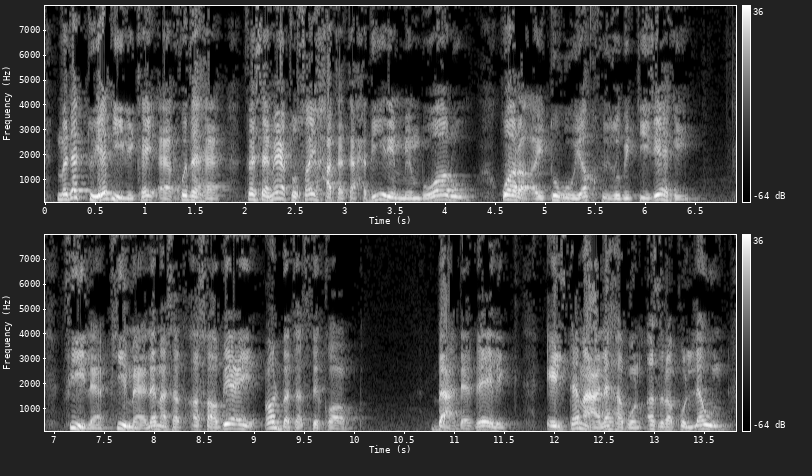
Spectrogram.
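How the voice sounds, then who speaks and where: A man's voice: medium pitch, a bit bright. A man narrating a detective novel as an audiobook, reading steadily and giving the quoted dialogue only light voicing. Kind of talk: scripted narration.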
